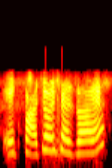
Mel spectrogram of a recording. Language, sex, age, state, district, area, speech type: Marathi, female, 30-45, Maharashtra, Nagpur, urban, conversation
